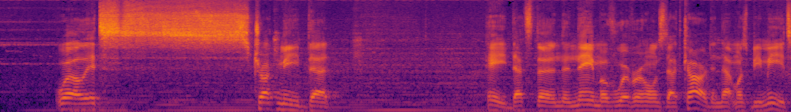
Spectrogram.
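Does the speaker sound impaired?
Yes: stuttering; voice shaking, stuttering more than usual while discussing upsetting past; stutters more and voice shakes when discussing upsetting topics; here repeated sounds, prolonged sounds, blocks.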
